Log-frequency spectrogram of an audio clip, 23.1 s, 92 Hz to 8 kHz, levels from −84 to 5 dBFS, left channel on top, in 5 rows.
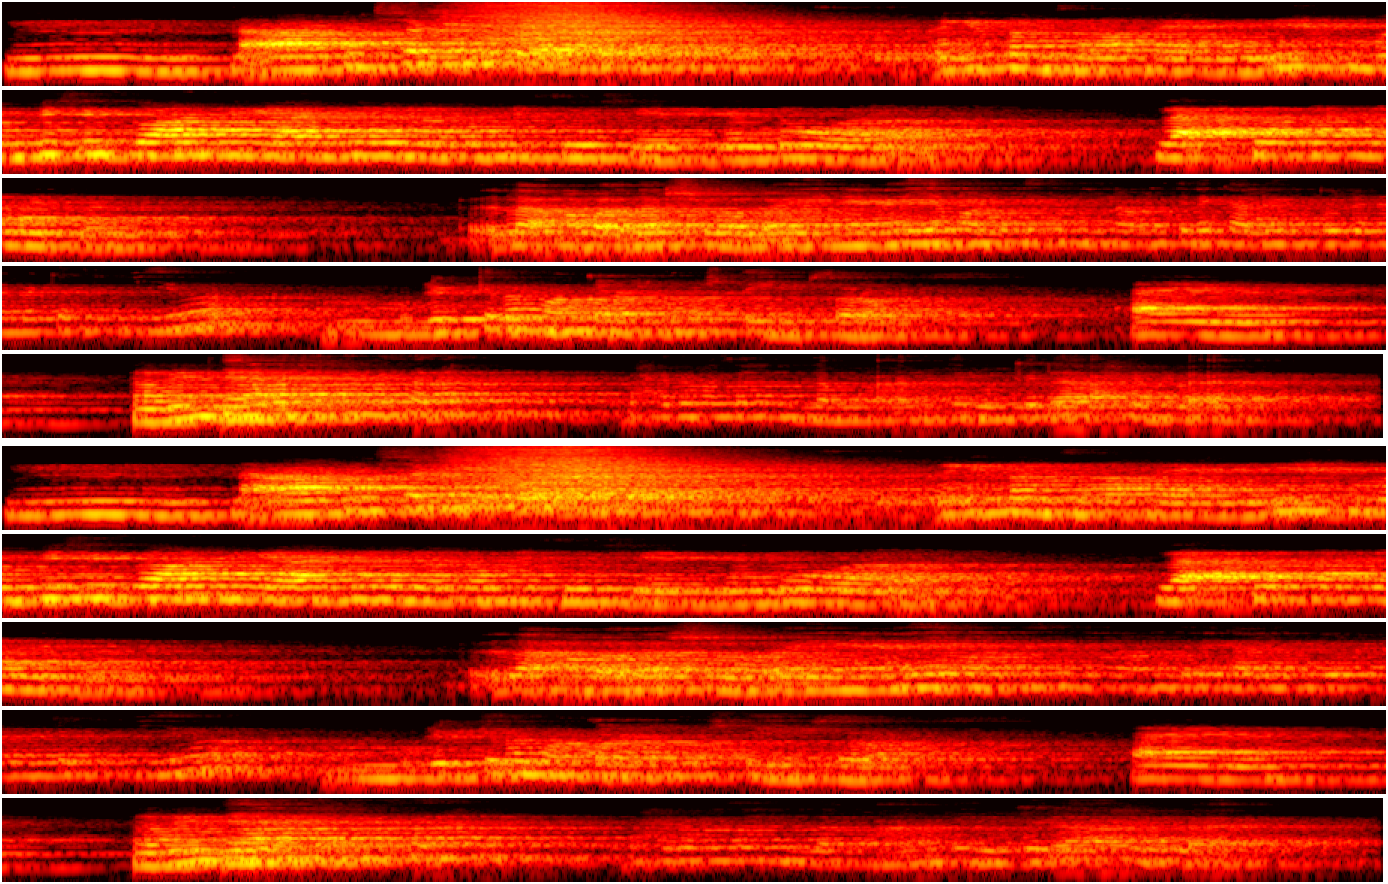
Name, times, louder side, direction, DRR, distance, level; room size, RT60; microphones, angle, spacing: voice 1, 0.0-1.2 3.1-7.8 8.5-9.6 17.6-18.1 18.9-19.3, left 2 dB, 35° left, -6 dB, 0.3 m, -27 dB
voice 2, 1.3-2.5 10.7-14.6 14.9-16.8 19.2-20.1 20.5-22.5, left 2 dB, 65° left, -2 dB, 0.7 m, -32 dB
sound 1, 1.4-10.4, equal, ahead, 1.0 m, -35 dB
7.1 x 2.5 x 2.5 m, 2.3 s
head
